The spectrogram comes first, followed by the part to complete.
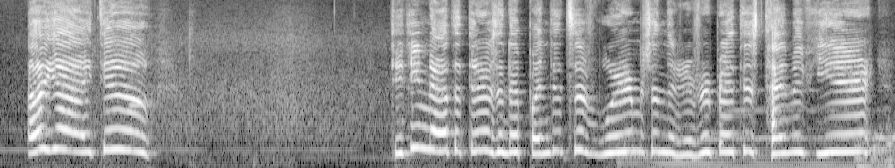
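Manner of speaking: tiny, very high, squeaky crab creature voice. A narrator voices a tiny crab answering a question, in a squeaky crab voice. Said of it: "A sound that turns into a squeaky voice".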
